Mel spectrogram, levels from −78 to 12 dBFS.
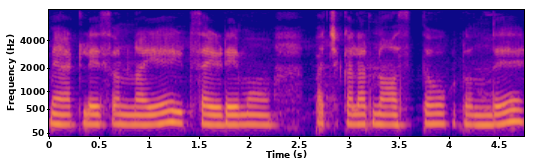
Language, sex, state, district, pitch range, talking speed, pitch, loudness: Telugu, female, Andhra Pradesh, Chittoor, 185-200 Hz, 165 wpm, 195 Hz, -16 LUFS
